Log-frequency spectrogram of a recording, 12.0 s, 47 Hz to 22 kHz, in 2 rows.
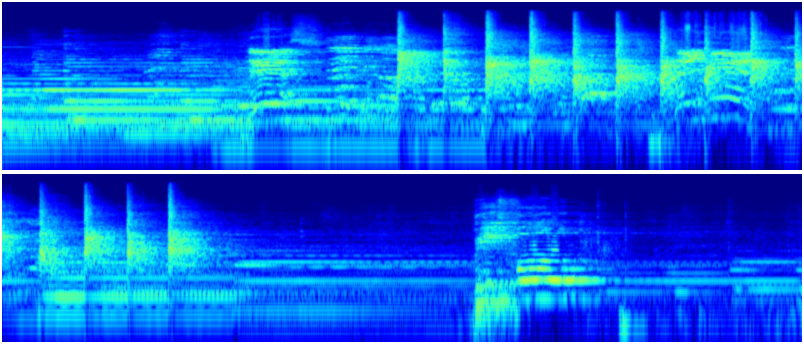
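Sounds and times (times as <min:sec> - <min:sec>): keyboard sustained chords: 0:00.0 - 0:12.0
sharp claps or drum hits: 0:03.0 - 0:07.6
person preaching: 0:09.6 - 0:10.6.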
